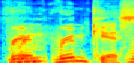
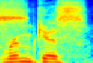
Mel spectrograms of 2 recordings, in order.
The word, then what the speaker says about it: Rimkus: And the 4 people were Egbert Rimkus. – Heyo. Yeah. – Sorry, fame. Egbert Rimkus? – Rimkus. – Rimkus. – R-I-M-K-U-S.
